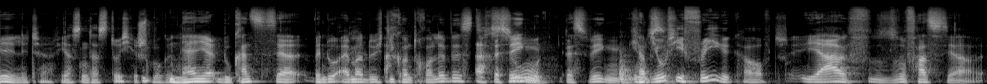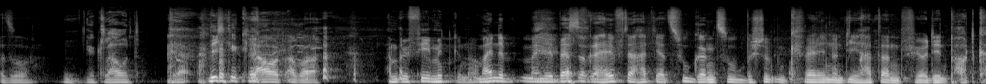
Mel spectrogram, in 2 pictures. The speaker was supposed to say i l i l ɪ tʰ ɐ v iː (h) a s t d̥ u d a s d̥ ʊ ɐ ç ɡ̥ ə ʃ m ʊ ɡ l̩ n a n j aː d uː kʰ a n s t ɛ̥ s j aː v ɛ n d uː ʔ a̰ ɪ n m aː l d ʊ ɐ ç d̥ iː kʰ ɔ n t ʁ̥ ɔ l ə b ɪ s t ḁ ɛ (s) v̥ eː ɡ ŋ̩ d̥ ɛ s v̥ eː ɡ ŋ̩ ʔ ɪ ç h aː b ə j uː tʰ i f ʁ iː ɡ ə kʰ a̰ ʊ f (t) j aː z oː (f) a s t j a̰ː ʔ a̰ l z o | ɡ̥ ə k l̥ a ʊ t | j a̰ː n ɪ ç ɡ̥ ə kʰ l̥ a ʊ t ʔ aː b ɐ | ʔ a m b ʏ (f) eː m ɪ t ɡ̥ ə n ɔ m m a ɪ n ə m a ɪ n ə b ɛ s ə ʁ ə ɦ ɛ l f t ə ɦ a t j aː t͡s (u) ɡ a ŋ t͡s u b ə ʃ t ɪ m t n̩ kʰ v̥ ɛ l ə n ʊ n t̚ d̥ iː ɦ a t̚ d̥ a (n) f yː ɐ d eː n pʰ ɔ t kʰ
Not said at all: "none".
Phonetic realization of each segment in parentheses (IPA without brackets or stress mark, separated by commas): h, s, t, f, f, uː, n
